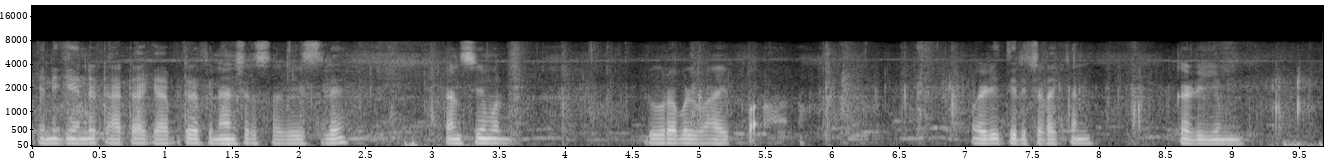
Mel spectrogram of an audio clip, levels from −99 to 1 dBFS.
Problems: constant background noise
